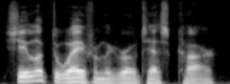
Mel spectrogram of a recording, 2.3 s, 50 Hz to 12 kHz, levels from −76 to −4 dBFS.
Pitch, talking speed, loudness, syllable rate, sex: 110 Hz, 180 wpm, -18 LUFS, 5.2 syllables/s, male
